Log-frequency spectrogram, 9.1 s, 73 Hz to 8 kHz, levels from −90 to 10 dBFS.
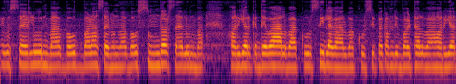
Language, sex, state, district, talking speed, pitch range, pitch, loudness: Bhojpuri, female, Bihar, Muzaffarpur, 170 wpm, 195-205 Hz, 200 Hz, -18 LUFS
